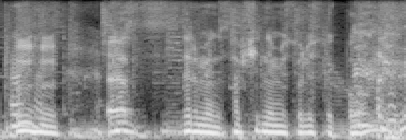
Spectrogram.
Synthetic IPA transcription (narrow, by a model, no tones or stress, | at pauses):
m̩ɦ̩zsɪzd̪e̞ɾme̞nsɑpʃinemesːɵjlesek̚bo̞lˠɑd̪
